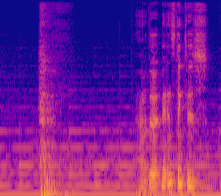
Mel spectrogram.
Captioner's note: sigh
